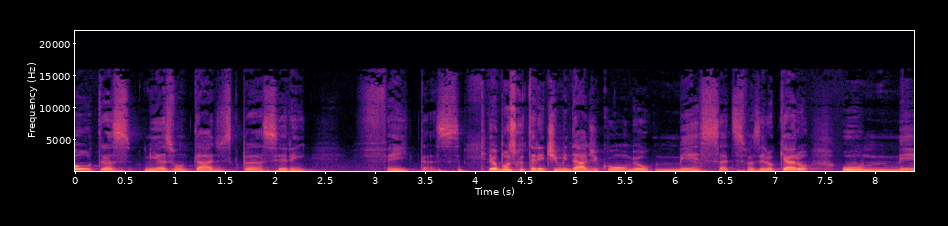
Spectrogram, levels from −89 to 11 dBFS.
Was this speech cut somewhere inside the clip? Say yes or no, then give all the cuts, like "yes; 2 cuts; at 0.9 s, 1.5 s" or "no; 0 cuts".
yes; 1 cut; at 5.8 s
